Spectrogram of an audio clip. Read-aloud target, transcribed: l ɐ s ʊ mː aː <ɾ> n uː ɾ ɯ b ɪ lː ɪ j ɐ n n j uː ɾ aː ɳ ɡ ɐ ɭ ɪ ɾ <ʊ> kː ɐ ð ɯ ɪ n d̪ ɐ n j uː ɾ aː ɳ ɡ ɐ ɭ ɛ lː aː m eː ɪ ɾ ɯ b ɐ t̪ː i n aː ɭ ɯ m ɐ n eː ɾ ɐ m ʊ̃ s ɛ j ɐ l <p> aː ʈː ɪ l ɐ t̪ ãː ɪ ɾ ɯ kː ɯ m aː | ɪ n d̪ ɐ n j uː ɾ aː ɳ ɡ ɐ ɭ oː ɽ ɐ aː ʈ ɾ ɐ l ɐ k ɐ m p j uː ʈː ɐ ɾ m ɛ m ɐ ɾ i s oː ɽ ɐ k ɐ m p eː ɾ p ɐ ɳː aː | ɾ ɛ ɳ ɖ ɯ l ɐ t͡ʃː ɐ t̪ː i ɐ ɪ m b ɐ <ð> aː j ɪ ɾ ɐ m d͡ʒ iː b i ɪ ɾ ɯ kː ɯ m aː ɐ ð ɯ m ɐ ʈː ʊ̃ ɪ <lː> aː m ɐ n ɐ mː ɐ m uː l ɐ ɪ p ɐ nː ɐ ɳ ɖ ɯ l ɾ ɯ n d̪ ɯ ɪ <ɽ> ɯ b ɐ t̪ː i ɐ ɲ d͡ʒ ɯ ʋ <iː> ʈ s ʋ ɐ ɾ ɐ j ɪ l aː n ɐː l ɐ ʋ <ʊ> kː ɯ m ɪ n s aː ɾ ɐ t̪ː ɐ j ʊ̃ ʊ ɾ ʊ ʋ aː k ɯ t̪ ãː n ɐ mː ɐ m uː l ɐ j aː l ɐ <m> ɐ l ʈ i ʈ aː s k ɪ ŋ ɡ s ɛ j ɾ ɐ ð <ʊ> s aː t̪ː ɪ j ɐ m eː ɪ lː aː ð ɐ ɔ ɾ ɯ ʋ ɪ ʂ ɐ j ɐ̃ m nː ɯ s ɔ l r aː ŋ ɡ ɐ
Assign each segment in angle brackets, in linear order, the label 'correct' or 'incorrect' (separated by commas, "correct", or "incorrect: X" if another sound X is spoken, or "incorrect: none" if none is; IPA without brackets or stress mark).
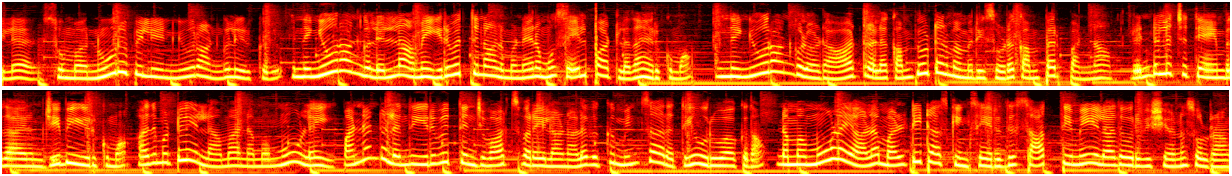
correct, incorrect: ɯ, correct, correct, correct, incorrect: ɾ, incorrect: aː, incorrect: ɯ, correct, incorrect: ɯ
